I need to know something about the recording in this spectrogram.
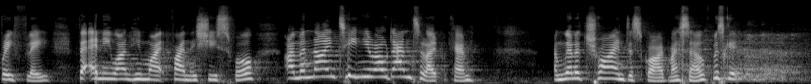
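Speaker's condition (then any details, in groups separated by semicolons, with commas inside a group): Tourette syndrome; tics since childhood, vocal and motor tics, uses wheelchair; several ticking fits daily, seizure-like, support worker helps, Liz takes over; frequent vocal tics, hedgehog, cats, obscene tics, full speech loss during fits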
